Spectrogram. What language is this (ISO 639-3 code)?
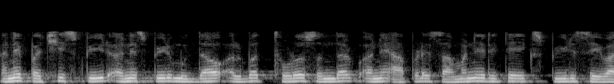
guj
